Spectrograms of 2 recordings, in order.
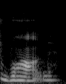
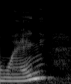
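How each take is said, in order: First: The vowel is the 'o' sound of 'wong'. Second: The vowel is the 'a' sound of 'wang'. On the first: The speaker calls it right. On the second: The speaker calls it wrong.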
